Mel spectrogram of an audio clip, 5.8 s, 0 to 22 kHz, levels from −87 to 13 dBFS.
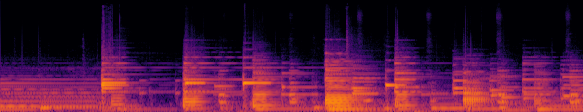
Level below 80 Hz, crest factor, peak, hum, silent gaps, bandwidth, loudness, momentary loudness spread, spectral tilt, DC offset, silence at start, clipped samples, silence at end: -34 dBFS; 18 dB; -2 dBFS; none; none; 9 kHz; -21 LUFS; 12 LU; -8.5 dB/octave; under 0.1%; 0 s; under 0.1%; 0 s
